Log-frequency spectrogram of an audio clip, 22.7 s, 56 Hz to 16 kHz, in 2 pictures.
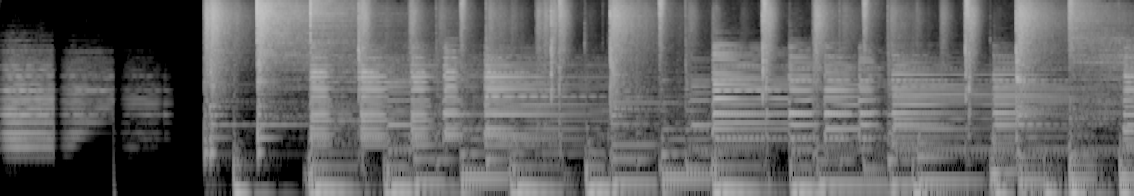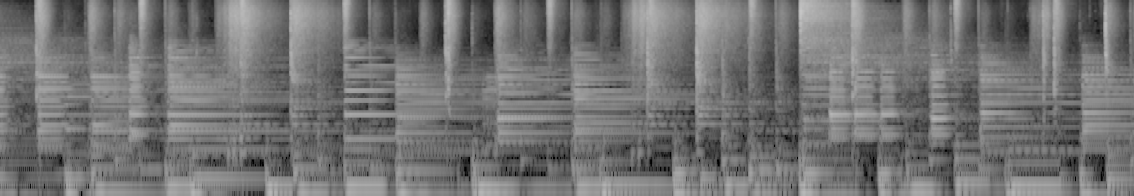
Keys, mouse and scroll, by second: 0.4 middle click, 0.8 w, 1.0 middle click, 2.8-3.6 scroll down 1, 3.9-4.2 scroll up 1, 4.4 q, 4.6 q, 7.3 middle click, 7.7 Delete, 8.4 scroll up 1, 8.9 right click.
